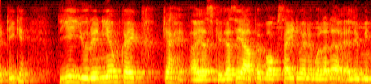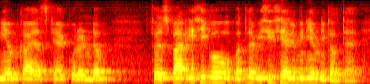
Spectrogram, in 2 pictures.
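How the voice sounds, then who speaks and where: A man's voice: fairly high pitch, roomy sound. A man teaching an exam-prep lesson in a casual coaching manner, often checking in with his students. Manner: casual coaching, frequent "theek hai" check-ins.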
